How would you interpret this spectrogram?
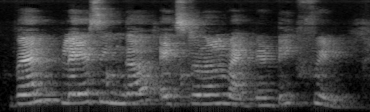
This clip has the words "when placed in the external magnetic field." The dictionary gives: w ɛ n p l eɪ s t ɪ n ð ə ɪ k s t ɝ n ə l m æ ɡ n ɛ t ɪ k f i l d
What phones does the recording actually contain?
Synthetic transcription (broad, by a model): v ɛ n p l eɪ s ɪ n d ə ɪ k s t ɝ n ə l m æ ɡ n ɛ t ɪ k f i l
